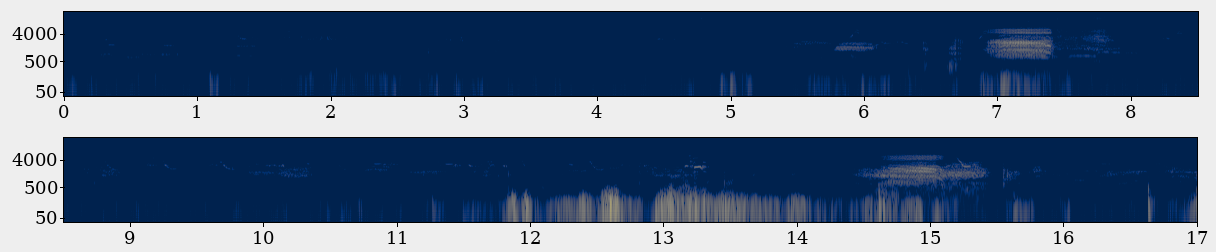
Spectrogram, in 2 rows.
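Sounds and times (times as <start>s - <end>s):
bird calls: 5.2s - 17.0s.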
